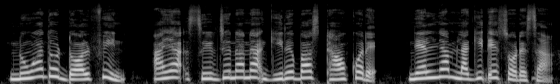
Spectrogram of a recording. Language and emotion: Santali, neutral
